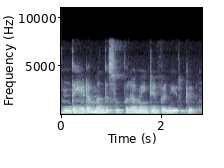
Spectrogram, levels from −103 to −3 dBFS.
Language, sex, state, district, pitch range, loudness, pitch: Tamil, female, Tamil Nadu, Nilgiris, 190-225 Hz, -13 LUFS, 200 Hz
